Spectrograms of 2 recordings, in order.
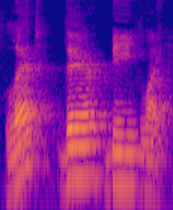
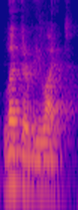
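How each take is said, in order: First: Slow, weighty let there be light; slow emphatic reading. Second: Said in the usual way. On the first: Shown as a demonstration.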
